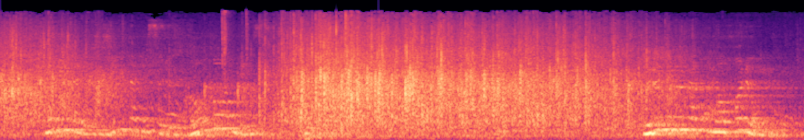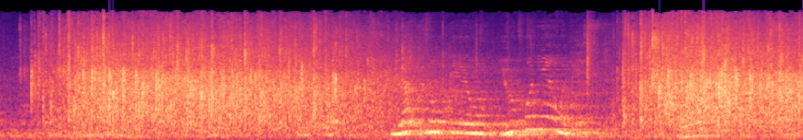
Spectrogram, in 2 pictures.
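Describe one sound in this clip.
A concert band plays brass and percussion in a large hall.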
